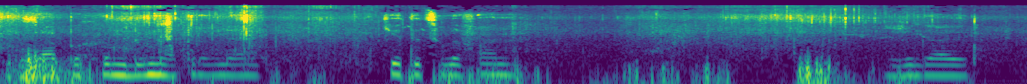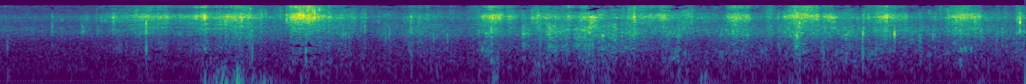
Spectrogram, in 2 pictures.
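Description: Grass and leaves rustle as someone pushes through undergrowth.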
